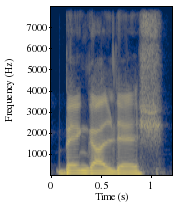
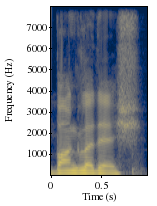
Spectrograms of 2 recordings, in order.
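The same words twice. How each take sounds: First: The word is said with the older Turkish pronunciation. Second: The word is said with the current Turkish pronunciation. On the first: This is how it used to be said. "Turks used to say" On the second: This is how it is said now. "and now they say"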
